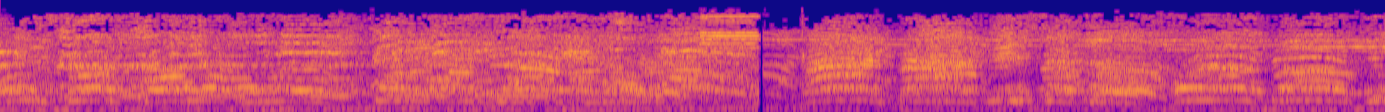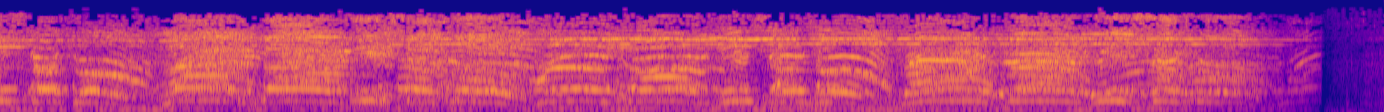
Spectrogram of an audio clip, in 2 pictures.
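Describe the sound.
A large crowd of protesters in Tehran, Iran, shouts and chants together, a dense, loud wall of overlapping voices with rising and falling cries that keeps going for about fourteen seconds before cutting off.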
